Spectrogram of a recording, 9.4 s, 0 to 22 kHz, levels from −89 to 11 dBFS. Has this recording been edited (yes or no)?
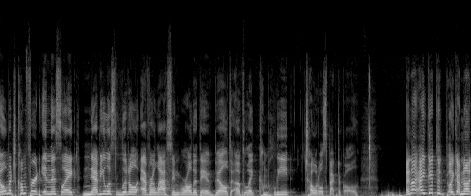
yes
